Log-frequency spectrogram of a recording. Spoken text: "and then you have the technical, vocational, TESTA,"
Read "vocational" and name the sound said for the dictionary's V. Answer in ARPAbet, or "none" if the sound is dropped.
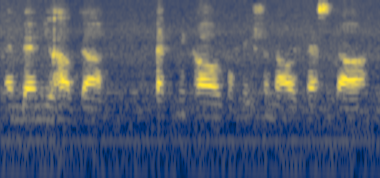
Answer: P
